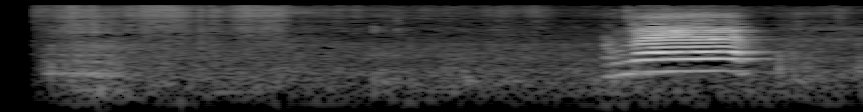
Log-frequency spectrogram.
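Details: Sheep giving a single wavering, nasal bleat lasting under a second, rich in overtones, following a stretch of faint background rustle.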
